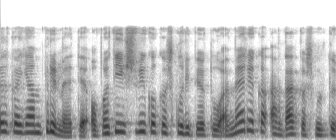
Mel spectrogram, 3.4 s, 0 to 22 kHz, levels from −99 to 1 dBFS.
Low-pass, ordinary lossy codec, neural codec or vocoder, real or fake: 9.9 kHz; Opus, 32 kbps; autoencoder, 22.05 kHz, a latent of 192 numbers a frame, VITS, trained on one speaker; fake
